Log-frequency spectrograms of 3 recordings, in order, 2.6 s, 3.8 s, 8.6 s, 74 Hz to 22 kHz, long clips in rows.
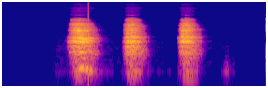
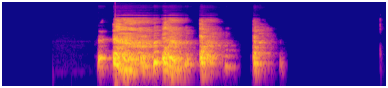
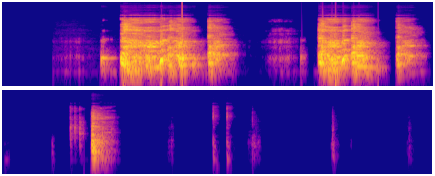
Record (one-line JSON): {"exhalation_length": "2.6 s", "exhalation_amplitude": 24242, "exhalation_signal_mean_std_ratio": 0.36, "cough_length": "3.8 s", "cough_amplitude": 32768, "cough_signal_mean_std_ratio": 0.42, "three_cough_length": "8.6 s", "three_cough_amplitude": 32768, "three_cough_signal_mean_std_ratio": 0.34, "survey_phase": "beta (2021-08-13 to 2022-03-07)", "age": "18-44", "gender": "Female", "wearing_mask": "No", "symptom_cough_any": true, "symptom_runny_or_blocked_nose": true, "symptom_sore_throat": true, "symptom_fatigue": true, "symptom_fever_high_temperature": true, "symptom_headache": true, "symptom_change_to_sense_of_smell_or_taste": true, "symptom_loss_of_taste": true, "symptom_onset": "3 days", "smoker_status": "Never smoked", "respiratory_condition_asthma": false, "respiratory_condition_other": false, "recruitment_source": "Test and Trace", "submission_delay": "2 days", "covid_test_result": "Positive", "covid_test_method": "RT-qPCR", "covid_ct_value": 16.2, "covid_ct_gene": "ORF1ab gene", "covid_ct_mean": 16.6, "covid_viral_load": "3600000 copies/ml", "covid_viral_load_category": "High viral load (>1M copies/ml)"}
